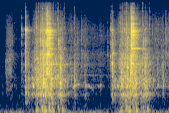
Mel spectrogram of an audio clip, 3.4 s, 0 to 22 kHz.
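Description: A Nissan G35 with an LS engine swap cranks without firing, its starter churning in two rough bursts of about a second and a half each. The engine is not getting fuel.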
